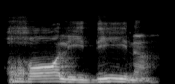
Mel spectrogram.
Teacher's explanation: खौ जो है वो मोटी आवाज के साथ पढ़ा जाएगा, भारी आवाज के साथ पढ़ा जाएगा, उसे मुंह को भर के पढ़ना है। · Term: फुल माउथ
